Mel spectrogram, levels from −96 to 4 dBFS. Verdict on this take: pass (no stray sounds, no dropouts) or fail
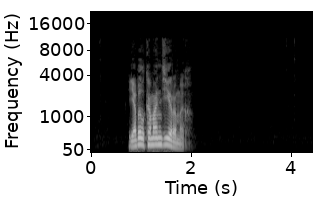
pass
